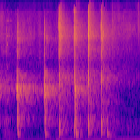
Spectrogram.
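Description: Bath bomb mold halves being knocked along the seam where the two pieces meet, giving about seven sharp, close taps in an uneven rhythm with short pauses between them, with no talking.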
